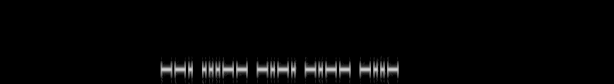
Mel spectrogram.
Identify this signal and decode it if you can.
Morse code, heard as a keyed tone, about 34 wpm, 700 Hz. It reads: G3CYX
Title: DXCC-100 Call Signs - 5 Characters - 35wpm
